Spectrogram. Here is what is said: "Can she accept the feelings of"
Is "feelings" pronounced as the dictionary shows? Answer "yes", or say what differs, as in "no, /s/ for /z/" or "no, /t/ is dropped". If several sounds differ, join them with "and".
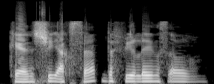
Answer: no, /s/ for /z/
